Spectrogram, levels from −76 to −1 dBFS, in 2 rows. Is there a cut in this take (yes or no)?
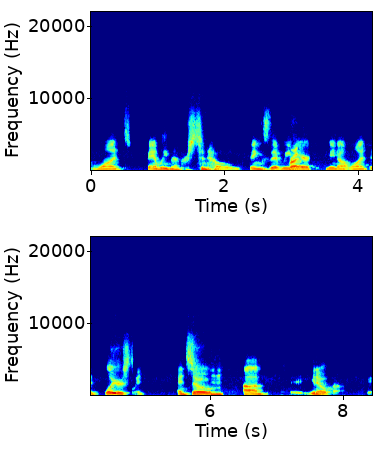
yes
